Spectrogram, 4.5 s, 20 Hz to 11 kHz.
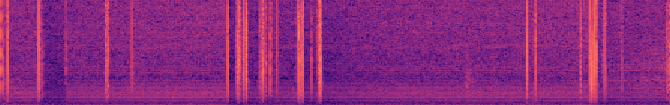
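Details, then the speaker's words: Philips PH202 vacuum tube console record player, phono cable fed to soundboard line input with ground wire unconnected: steady low hum with buzzy edge and crackles; cable shield found never attached to the phono plug, leaving ground open. "It actually looks like the ground has separated. It doesn't look like it was actually ever attached."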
